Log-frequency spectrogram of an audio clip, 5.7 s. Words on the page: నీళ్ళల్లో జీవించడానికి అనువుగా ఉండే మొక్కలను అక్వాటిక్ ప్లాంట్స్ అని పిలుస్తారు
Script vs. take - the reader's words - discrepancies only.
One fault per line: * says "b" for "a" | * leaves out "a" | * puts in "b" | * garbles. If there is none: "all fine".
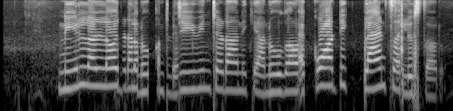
* garbles
* leaves out "ఉండే మొక్కలను"
* leaves out "అని"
